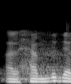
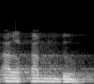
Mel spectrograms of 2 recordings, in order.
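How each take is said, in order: First: The middle consonant is a breathy h sound. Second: The middle consonant is a k sound. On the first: The speaker calls it right. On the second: The speaker calls it wrong.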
